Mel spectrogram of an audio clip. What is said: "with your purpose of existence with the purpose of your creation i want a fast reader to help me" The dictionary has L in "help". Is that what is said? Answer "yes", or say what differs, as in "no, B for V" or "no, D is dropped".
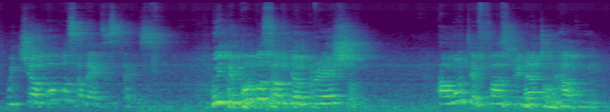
no, L is dropped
